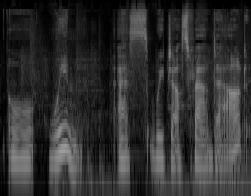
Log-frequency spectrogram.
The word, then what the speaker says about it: Nguyen: this week we have another girl called Diana Newan or win as we just found out if you're Vietnamese that's how they pronounce n g u y n she is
